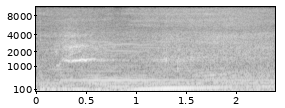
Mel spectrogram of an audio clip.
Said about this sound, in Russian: Мы начинаем заезд, на старте ревут моторы.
